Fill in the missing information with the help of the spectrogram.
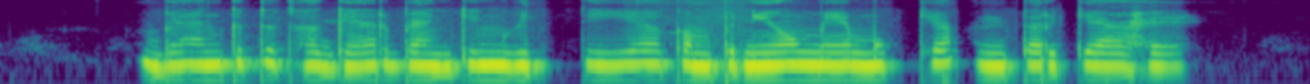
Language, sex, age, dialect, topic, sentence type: Hindi, male, 18-24, Hindustani Malvi Khadi Boli, banking, question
